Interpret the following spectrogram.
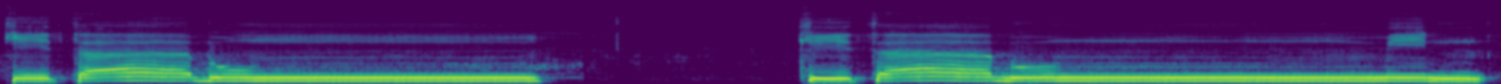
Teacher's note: harakat i dibaca mi. Maka tanwin unnya melebur masuk ke huruf mi yang berharakat tasydid. Kita tahan dan kita tekan serta kita dengungkan dua sampai harakat.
